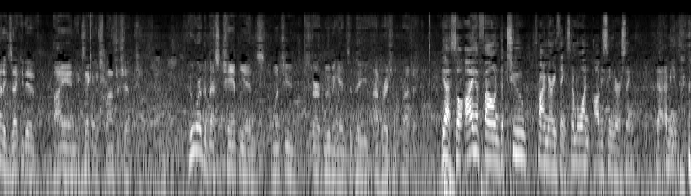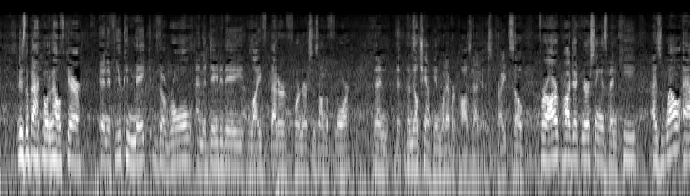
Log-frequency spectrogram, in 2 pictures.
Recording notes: Interview in Action live from ViVe 2023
